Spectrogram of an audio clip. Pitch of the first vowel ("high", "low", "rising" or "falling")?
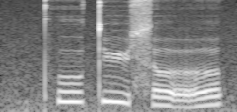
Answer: high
